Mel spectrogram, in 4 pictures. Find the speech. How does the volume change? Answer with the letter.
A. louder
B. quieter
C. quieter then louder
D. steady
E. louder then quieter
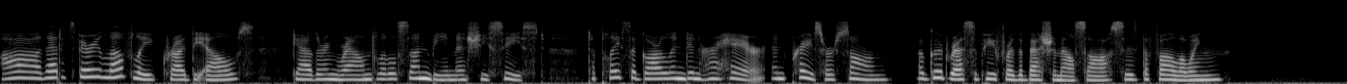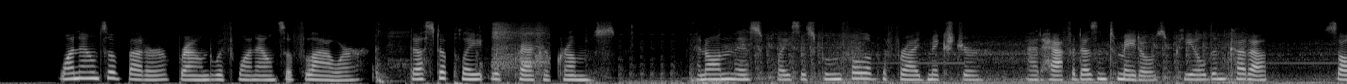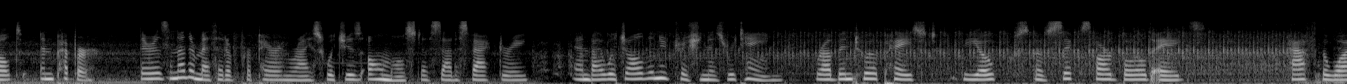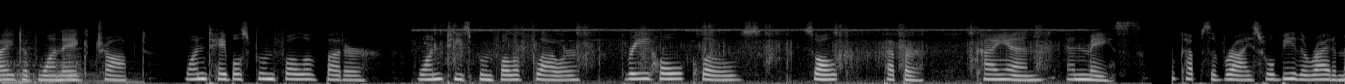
D.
